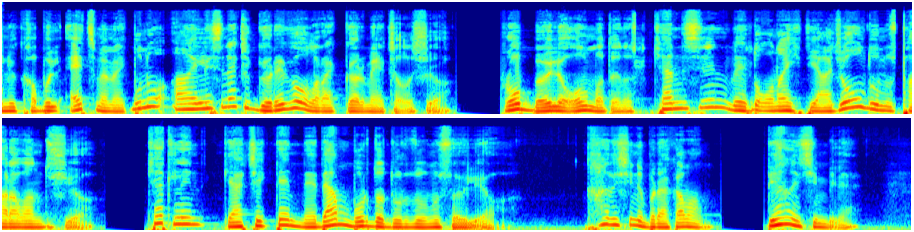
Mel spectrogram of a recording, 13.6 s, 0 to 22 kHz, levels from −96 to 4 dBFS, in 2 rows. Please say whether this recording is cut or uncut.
cut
